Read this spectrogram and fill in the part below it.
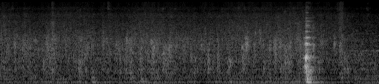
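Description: Chicken frying in oil gives a soft, steady sizzle and crackle with scattered pops, then a single sharp clack near the end, with no talk.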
